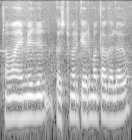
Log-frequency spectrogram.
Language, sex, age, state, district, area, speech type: Sindhi, male, 45-60, Gujarat, Surat, urban, spontaneous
